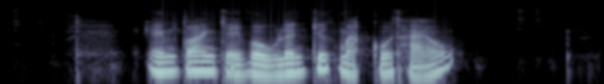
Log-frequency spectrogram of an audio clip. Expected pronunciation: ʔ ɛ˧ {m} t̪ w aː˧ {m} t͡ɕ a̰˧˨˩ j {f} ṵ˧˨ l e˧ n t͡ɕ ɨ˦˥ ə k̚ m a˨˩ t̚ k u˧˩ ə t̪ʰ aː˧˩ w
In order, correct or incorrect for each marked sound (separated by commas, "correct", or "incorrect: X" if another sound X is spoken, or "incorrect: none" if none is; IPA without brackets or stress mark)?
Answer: correct, incorrect: n, incorrect: v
